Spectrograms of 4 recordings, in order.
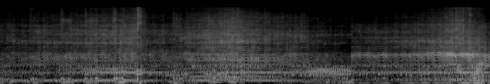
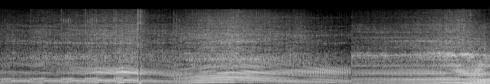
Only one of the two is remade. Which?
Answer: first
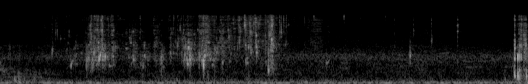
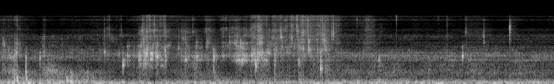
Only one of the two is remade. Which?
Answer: second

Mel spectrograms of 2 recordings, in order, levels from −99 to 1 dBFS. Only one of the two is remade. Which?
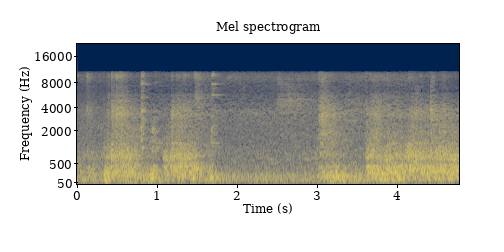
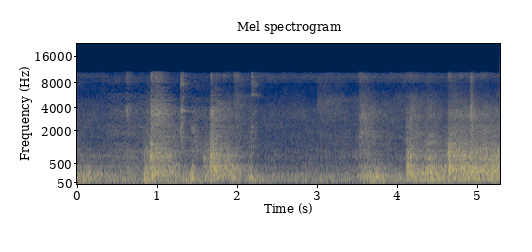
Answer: second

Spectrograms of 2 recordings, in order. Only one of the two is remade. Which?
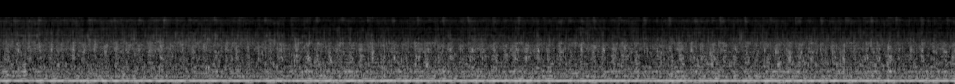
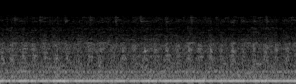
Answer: first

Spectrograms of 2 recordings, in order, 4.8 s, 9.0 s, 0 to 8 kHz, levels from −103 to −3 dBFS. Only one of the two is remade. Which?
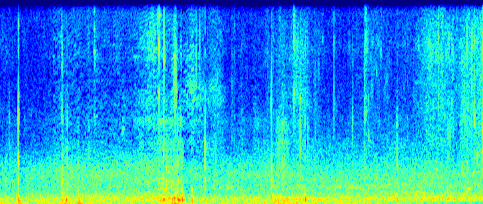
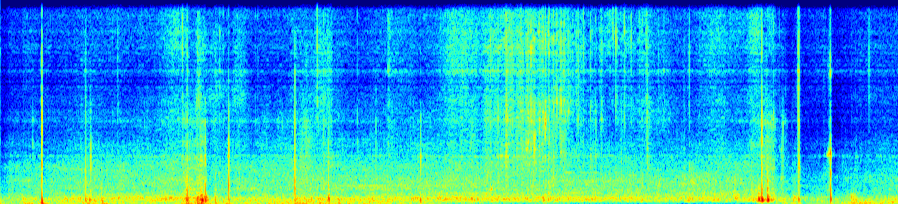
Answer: second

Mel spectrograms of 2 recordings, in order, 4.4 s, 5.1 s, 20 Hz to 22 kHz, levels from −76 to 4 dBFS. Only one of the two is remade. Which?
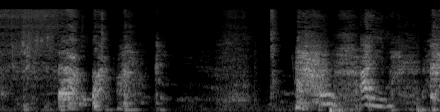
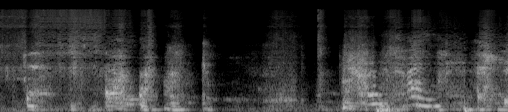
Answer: second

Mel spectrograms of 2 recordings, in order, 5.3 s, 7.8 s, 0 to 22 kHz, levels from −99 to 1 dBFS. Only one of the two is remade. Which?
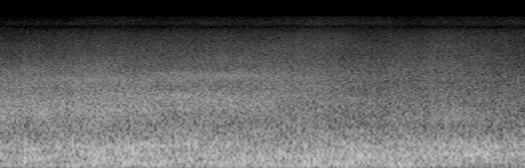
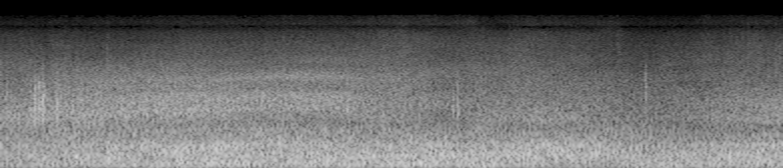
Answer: first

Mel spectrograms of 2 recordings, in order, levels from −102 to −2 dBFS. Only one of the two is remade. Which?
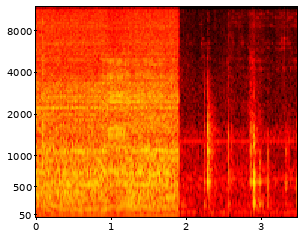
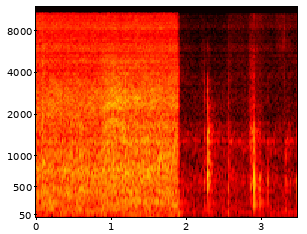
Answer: second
